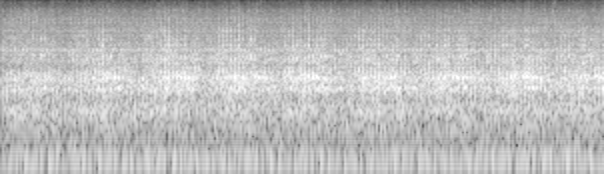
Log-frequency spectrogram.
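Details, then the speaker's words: Jeep Rubicon EcoDiesel after being revved hard stuck in mud, mic held at the alternator via stethoscope: steady engine hum with a rhythmic warbling pulse about twice a second matching the wobbling alternator pulley; alternator pulley wobble. "Notice the oscillating sound is right on queue with it wobbling like that. So, now we know if you hear this sound, you got a eco diesel. This is what it is."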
